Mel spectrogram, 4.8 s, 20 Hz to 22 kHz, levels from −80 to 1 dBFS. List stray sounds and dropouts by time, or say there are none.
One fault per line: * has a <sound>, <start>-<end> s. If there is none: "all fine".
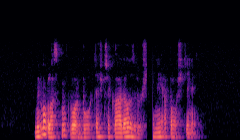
* has a dropout, 2.9-3.1 s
